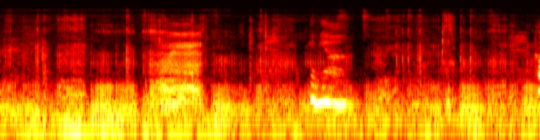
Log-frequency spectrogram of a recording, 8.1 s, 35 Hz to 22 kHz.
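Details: A 15-year-old senior female cat at home purring in a steady low rumble throughout, with a short tonal meow midway and a brief one at the end, while a person talks softly over it.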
